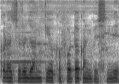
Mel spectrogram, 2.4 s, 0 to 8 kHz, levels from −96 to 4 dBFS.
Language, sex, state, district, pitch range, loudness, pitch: Telugu, male, Andhra Pradesh, Sri Satya Sai, 105-115 Hz, -16 LUFS, 110 Hz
